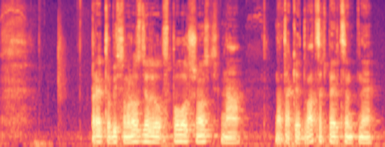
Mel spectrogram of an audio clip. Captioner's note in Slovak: smrkanie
